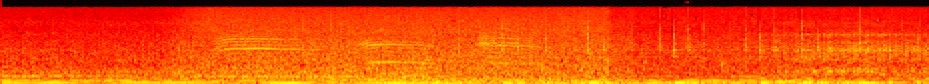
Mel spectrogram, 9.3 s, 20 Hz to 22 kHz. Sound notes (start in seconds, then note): 2.2 goats bleating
